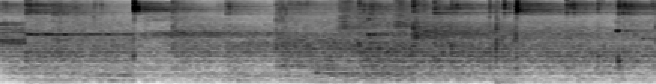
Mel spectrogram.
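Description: Between points in a large sports hall: people talking in the background, with a few sharp table tennis ball clicks from play at other tables.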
